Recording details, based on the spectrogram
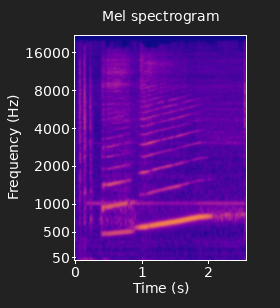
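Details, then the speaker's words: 4.3 Chevy Vortec V6 truck, key on with a line disconnected so fuel goes to the return: a short whine climbs in pitch for about a second and stops as the pump pressurizes the system; no fuel leaks seen. "there it pressur it pressurizes the whole system is active"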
